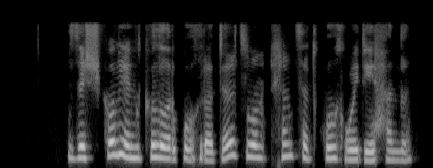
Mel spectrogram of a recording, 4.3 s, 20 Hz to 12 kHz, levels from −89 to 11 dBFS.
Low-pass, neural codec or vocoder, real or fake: 7.2 kHz; codec, 16 kHz, 1 kbps, FreqCodec, larger model; fake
